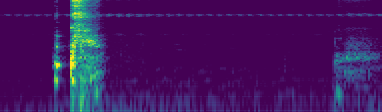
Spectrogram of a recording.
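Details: Sneezing challenge: one forceful sneeze, set off on purpose by tickling the nose with hair, with a short in-breath before it and a faint steady high background tone.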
